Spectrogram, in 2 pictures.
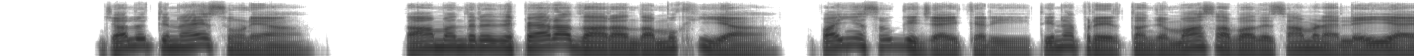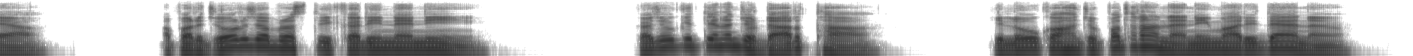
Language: Kangri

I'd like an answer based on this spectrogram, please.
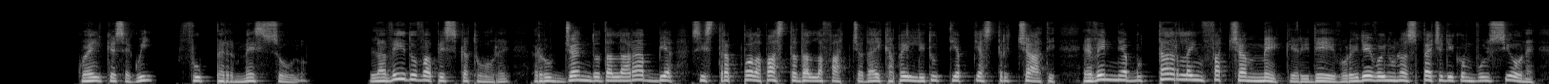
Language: Italian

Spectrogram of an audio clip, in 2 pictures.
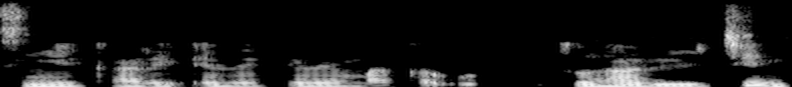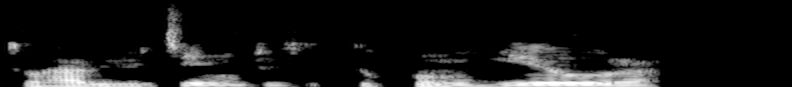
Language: Igbo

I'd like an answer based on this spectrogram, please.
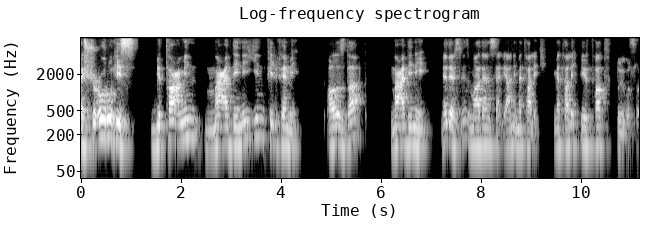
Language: Turkish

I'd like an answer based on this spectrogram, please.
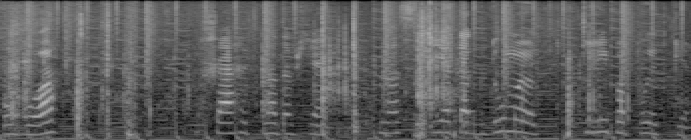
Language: Russian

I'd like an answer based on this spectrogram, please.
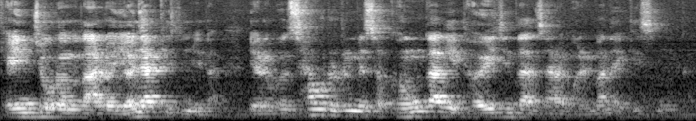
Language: Korean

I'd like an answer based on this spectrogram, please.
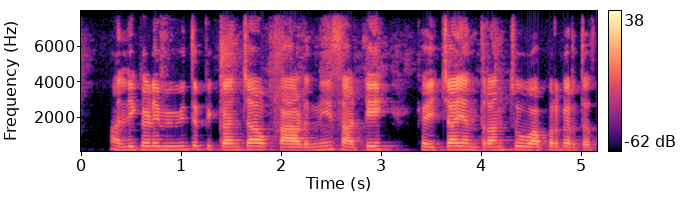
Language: Marathi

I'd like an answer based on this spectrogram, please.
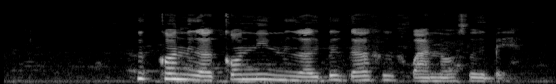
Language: Nüpode Huitoto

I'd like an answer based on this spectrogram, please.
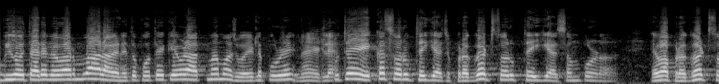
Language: Gujarati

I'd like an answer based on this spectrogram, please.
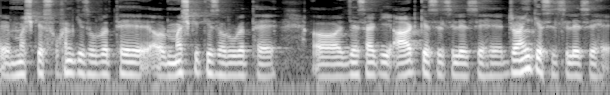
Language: Urdu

